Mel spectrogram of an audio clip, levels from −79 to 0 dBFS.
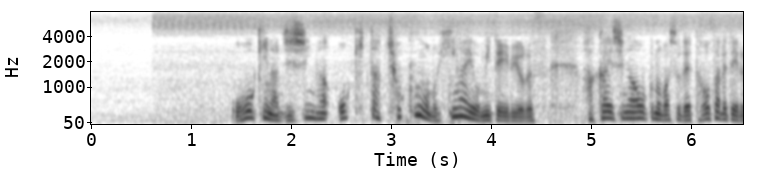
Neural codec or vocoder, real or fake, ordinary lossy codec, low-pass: none; real; none; none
